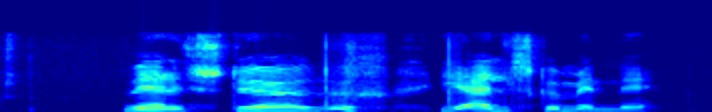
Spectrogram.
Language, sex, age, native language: Icelandic, female, 10, Icelandic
